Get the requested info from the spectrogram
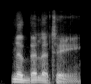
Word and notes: nobility: British English

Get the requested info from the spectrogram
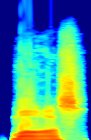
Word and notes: moss: American English

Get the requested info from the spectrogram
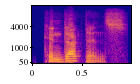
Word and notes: conductance: American English

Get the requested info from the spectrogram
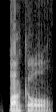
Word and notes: buckle: American English

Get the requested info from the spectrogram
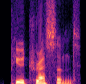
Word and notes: Putrescent: American English

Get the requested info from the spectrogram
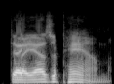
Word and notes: diazepam: American English

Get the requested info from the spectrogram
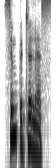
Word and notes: sympetalous: Indian

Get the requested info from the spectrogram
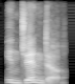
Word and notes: engender: Indian

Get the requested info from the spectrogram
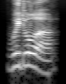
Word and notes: widower: Indian

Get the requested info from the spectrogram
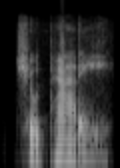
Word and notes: chupatty: American English

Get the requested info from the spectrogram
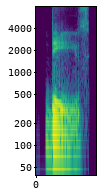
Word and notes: DES: British English

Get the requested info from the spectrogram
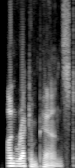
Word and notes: Unrecompensed: American English

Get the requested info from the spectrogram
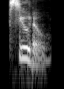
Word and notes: pseudo: Indian

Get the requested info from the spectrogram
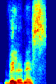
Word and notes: villainous: Indian

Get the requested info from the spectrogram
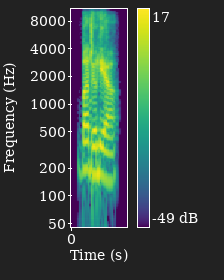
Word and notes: buddleia: Indian

